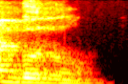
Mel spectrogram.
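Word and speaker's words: ابن: अब नून को सीधा मिला दीजिए, इस अलिफ को साइलेंट कर देंगे बीच में आने की वजह से। अना बुनु, अना अना बुनु बुनु अब्बासिन, अना बुनु सिन।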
